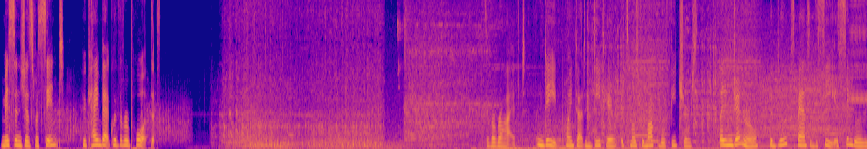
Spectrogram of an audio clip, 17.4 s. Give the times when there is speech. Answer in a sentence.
The speech can be heard from 0.0 to 3.2 s and from 9.7 to 17.3 s.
